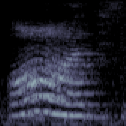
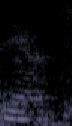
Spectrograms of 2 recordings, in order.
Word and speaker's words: aunt: If I had said aunts, which is how most of you pronounce it, I say ants because I'm from the South.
